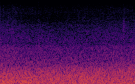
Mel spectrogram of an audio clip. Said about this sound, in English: You watch as the ocean waves come back and forth from the shore.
